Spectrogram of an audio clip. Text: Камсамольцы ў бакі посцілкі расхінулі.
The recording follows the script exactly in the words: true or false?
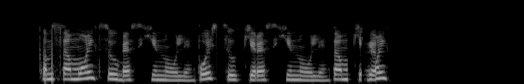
false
